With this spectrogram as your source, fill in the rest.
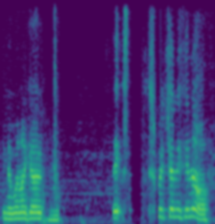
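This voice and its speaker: A woman's voice: medium pitch, normal speed, fairly bright tone, rough recording. A woman speaking hesitantly on a video call, her audio breaking up and dropping words, with many fillers and restarts. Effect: audio cutting out on a video call. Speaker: meeting participant. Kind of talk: casual chat on a video call.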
